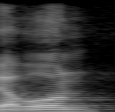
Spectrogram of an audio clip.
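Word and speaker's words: עוון: Iniquidad en hebreo se escribe a von o Avon en inglés. No creo que sea coincidencia, pero abón significa eh todo lo que debiendo estar derecho sea torcido.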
